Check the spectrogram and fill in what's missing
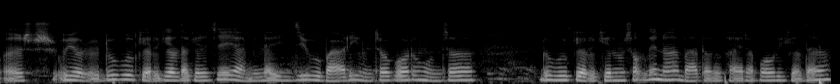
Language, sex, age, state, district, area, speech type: Nepali, female, 45-60, West Bengal, Kalimpong, rural, spontaneous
